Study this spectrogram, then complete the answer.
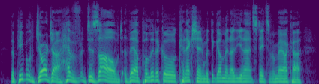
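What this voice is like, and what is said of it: Genteel Southern accent. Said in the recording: “your Southern accent is so genteel”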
